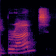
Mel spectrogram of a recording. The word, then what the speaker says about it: Brandt: Am I pronouncing it right when I say Brandt?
